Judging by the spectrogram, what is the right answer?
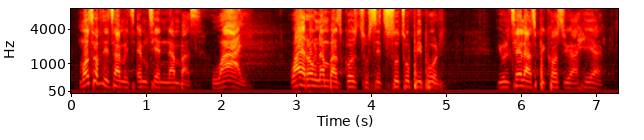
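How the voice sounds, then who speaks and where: On a very clean recording with a silent background, a man speaks at a moderate pace. His fairly high voice has a bright, sharp tone and ordinary pitch variation. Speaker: master of ceremonies. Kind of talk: event MC speech with jokes.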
